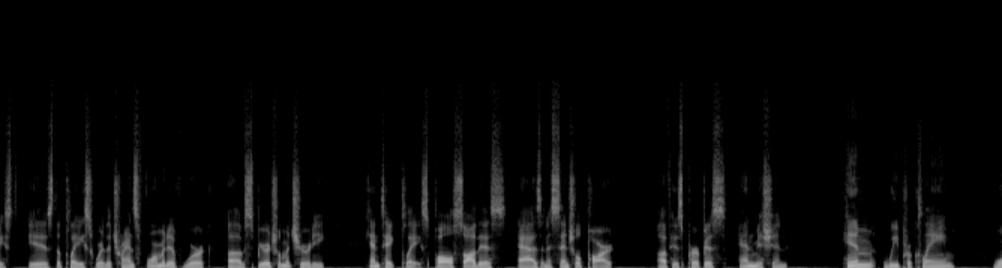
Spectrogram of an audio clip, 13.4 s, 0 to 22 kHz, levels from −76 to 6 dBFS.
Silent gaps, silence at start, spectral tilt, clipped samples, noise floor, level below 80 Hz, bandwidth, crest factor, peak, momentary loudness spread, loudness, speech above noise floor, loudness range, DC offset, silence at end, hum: none; 0 s; -5.5 dB/octave; under 0.1%; -64 dBFS; -52 dBFS; 15 kHz; 20 dB; -8 dBFS; 8 LU; -28 LUFS; 37 dB; 2 LU; under 0.1%; 0 s; none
